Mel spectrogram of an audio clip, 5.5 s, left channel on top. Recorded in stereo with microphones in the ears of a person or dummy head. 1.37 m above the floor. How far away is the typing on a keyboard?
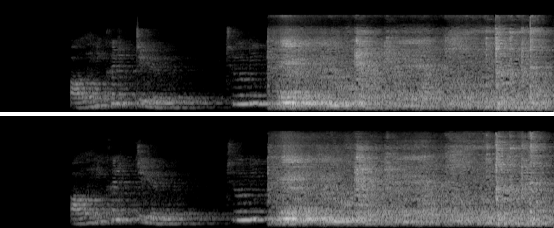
About 0.9 m.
